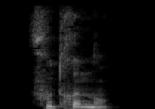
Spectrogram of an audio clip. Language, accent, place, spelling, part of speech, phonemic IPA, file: French, France, Lyon, foutrement, adverb, /fu.tʁə.mɑ̃/, LL-Q150 (fra)-foutrement.wav
- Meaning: bloody, fucking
